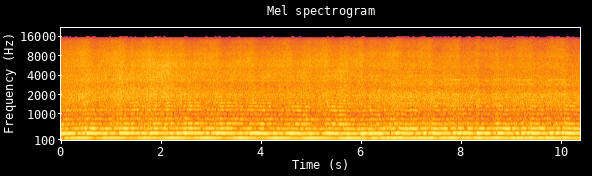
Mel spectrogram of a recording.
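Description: An electric sander whirs steadily against a board.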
